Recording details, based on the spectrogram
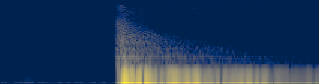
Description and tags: Intro Boom
This is a loud boom sound.
bang, boom, death, loud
